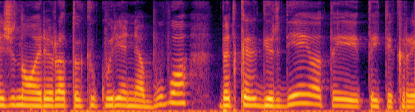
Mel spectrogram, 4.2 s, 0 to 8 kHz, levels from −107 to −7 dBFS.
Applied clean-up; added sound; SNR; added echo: none; none; none; none.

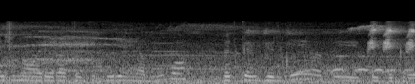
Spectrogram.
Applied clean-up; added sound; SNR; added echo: none; Chicken, rooster; -1 dB; none.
